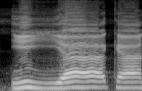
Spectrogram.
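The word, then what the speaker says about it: إياك: Pada lafal ya ini hati-hati dalam pelafalannya ada dua kesalahan yang sering terjadi. Yang pertama yaitu dia memanjangkan iya. Nah, seperti itu harusnya dia ee ditekan dan dilembutkan. Iyaka. Iyaka. Nah, kemudian jangan sampai dibaca panjang.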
